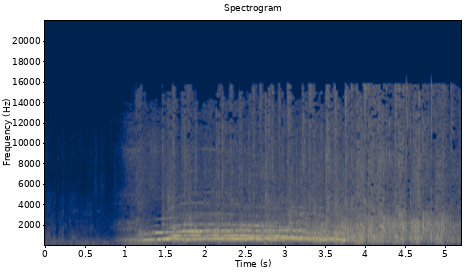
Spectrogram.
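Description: Men and women cheer and whoop loudly.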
